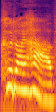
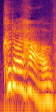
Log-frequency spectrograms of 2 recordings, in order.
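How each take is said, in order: Both takes have the same delivery.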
